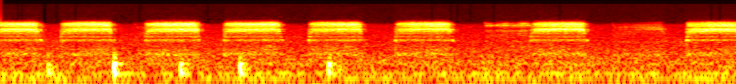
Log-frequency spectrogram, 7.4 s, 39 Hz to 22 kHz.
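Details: Owl at 2:51 AM on 2 April 2016, a gopher being delivered to its mate; a run of loud scratchy screeches about every second, with a fainter one near the end and soft thuds underneath.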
